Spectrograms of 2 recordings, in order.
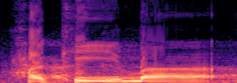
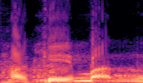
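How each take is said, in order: First: The word ends without any n sound. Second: The word ends with a clear n sound. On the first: The speaker calls it right. "Hakima harus dimatikan huruf belakangnya" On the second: The speaker calls it wrong. "enggak dibaca apa namanya hakiman, enggak boleh"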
